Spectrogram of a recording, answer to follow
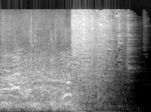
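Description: Voices of players and spectators calling out at a football match. About a second in, a short hissing noise cuts in, and then everything fades out to silence.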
